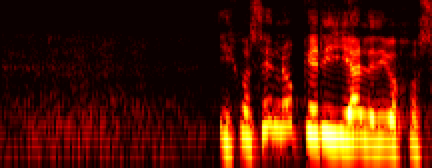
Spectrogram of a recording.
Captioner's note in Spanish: risas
